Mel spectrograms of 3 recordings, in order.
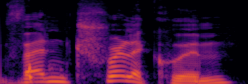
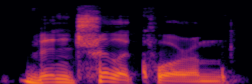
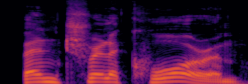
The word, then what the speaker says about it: Ventriloquorum: Ventriloquim? How do you say it? Ventriloquorum. Ventriloquorum. Wow, I was never going to get that the first time.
